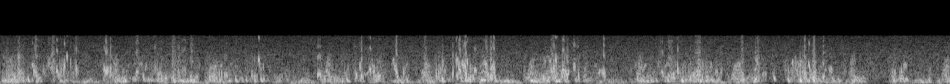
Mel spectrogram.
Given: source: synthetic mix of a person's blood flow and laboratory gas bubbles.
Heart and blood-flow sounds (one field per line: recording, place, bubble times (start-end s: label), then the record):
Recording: Doppler ultrasound of blood flow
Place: precordium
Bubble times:
0.00-0.80 s: bubbles
1.00-1.16 s: bubbles
1.20-2.02 s: bubbles
2.06-2.73 s: bubbles
3.15-3.29 s: bubbles
3.38-3.84 s: bubbles
3.89-4.10 s: bubbles
4.20-5.02 s: bubbles
5.28-5.84 s: bubbles
5.96-6.10 s: bubbles
6.32-7.24 s: bubbles
7.37-7.79 s: bubbles
7.82-8.45 s: bubbles
8.88-9.12 s: bubbles
9.28-9.34 s: bubbles
From the record:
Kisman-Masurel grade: 444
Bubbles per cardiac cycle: continuous sound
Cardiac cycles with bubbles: 100%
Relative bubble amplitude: maximal (0.775 to 0.999)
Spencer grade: 4 (maximum detectable bubble signal sounding continuously throughout systole and diastole of every cardiac period, and overriding the amplitude of the normal cardiac signals)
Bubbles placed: anywhere in the cardiac cycle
